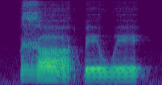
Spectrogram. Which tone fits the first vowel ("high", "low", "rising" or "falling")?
falling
